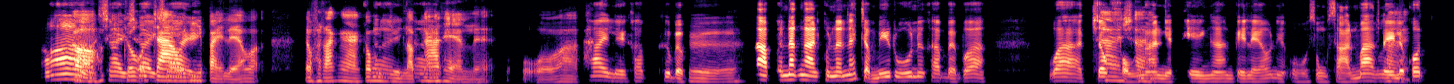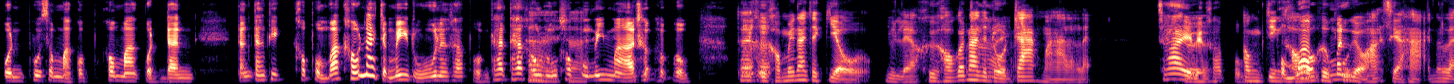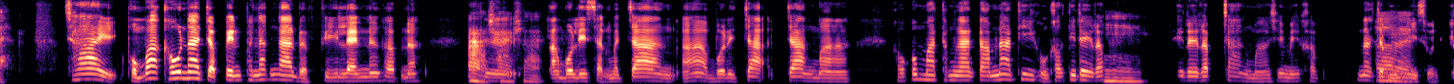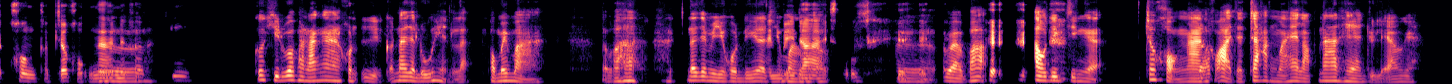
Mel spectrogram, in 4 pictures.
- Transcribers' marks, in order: tapping; other noise; laughing while speaking: "ท ครับผม"; other background noise; in English: "freelance"; laughing while speaking: "โอ้ เท"; chuckle
- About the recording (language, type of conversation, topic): Thai, unstructured, งานอดิเรกอะไรช่วยให้คุณรู้สึกผ่อนคลาย?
